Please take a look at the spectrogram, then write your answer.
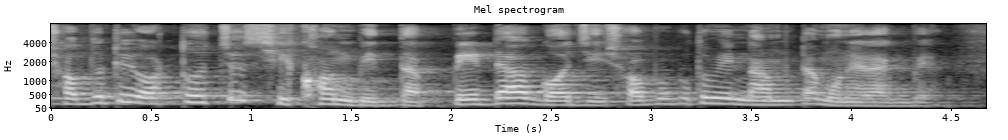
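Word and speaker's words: pedagogy: বহু ক্ষেত্রে অর্থাৎ বহু স্টুডেন্টের মুখে, যেমন আমি শুনেছি বহু বইতেও এইটি পেডাগজি বলে লেখা থাকে, যেটা কিন্তু একদমই ভুল। এটার উচ্চারণ হচ্ছে পেডাগজি। এটা তোমাদের কোশ্চেনেও আসতে পারে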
